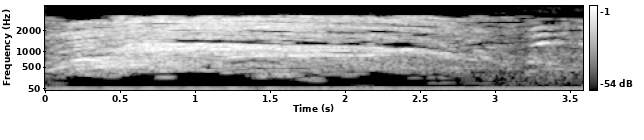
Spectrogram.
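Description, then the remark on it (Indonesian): A large audience shouts and cheers together in response to a speaker's question, in a sustained, loud roar that holds for a few seconds before easing slightly, with a brief swell near the end. “Karena pengennya aja teriak, pengen sugih napa melarat?”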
